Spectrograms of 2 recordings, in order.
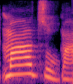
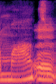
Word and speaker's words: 马祖: 嗯，对，但还可好。我们来讲一下，我先来讲一下，就是推荐的两间餐厅，就是妈祖马马祖，好，不要讲妈祖，因为那边也有妈祖，我们讲马祖。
